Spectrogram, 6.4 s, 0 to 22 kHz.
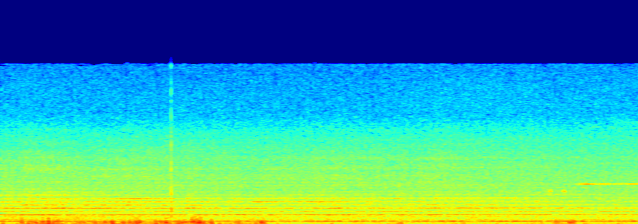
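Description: Passenger train of 25T coaches passing, its wheels clacking over rail joints. The clacks come thick for the first two and a half seconds and then thin out to a few, over a steady whine of several pitches.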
